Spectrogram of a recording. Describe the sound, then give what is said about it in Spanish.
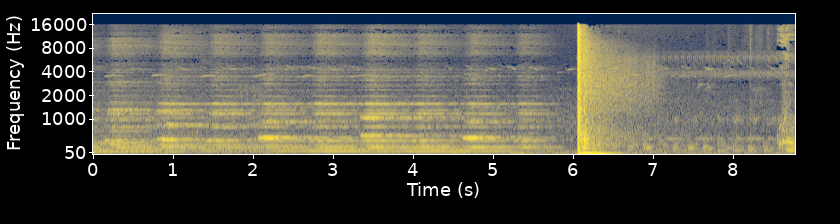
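After several seconds of sustained, droning tonal music, a single loud gunshot cracks out in a forest and its echo rolls away slowly across a wide area, leaving a quieter outdoor ambience behind. “disparo detonó. Su eco recorrió con velocidad un gran perímetro de aquel bosque.”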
